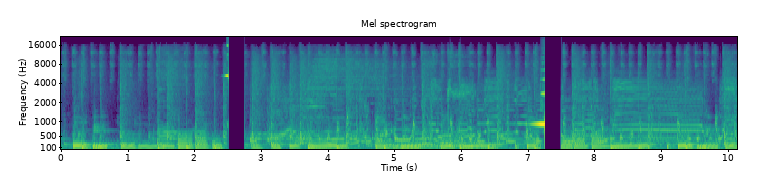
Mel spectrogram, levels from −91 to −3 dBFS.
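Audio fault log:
2.43–2.76 s, unstable filter: a tone near 5 kHz swells to clipping within 79 ms as the feedback loop's output runs away, then overflow leaves 248 ms of silence.
6.98–7.51 s, unstable filter: a tone around 1 kHz builds over 283 ms until the runaway output clips and overflows, then 248 ms of silence before the filter resets.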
